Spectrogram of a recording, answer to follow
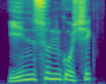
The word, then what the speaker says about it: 인순고식: 이걸 어떻게 읽냐면 인순고식 구참이봉이라고 읽어요. 조선 시대의 위대한 학자 박지원의 말에서 따온 건데요.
